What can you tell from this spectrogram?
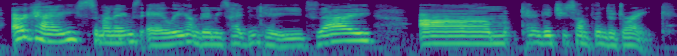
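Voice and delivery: put-on quick bright Australian waitress accent. Waitress greeting her tables, breezy Australian accent. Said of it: "try an Australian accent".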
